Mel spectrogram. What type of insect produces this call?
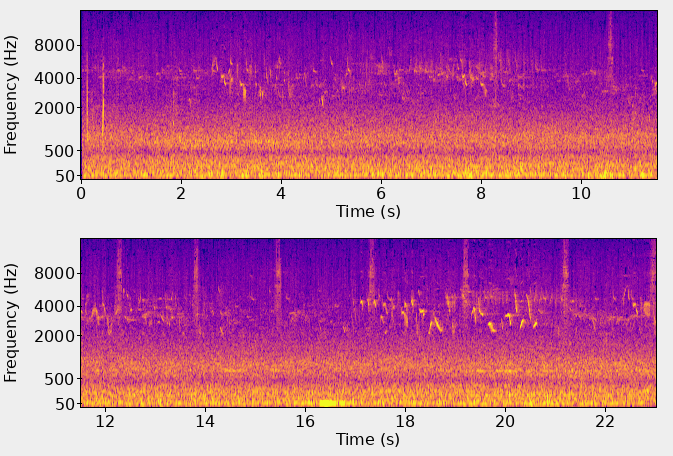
orthopteran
